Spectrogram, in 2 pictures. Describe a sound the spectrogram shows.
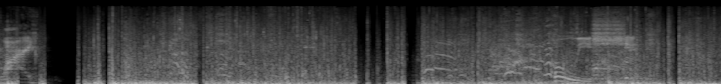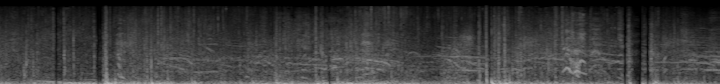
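Explosions boom and rumble close by.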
